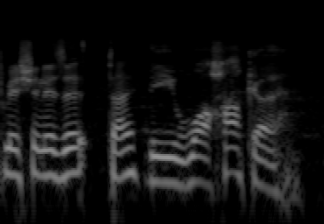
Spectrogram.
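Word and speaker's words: Oaxaca: to Mexico which mission is it Ty the Waka w spell o a x a c a you pronounced it well have you been studying some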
